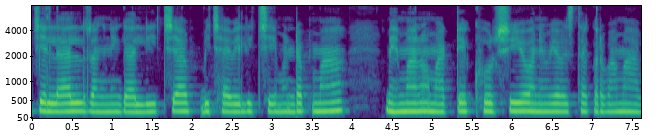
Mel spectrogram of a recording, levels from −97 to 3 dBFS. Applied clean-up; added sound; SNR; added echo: none; none; none; none.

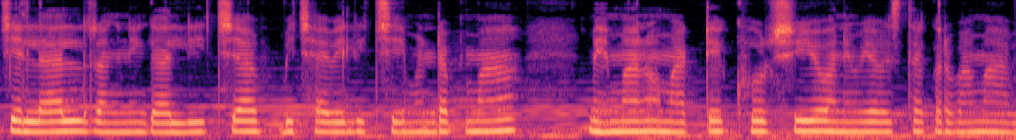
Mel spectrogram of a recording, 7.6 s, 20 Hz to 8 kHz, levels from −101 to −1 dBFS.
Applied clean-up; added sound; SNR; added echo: none; Organ; 15 dB; none.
